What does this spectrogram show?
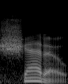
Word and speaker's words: Scadu: FK Bui said that scadu is pronounced in Old English as Shadow so Jeremy Roman left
